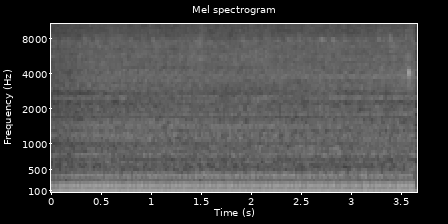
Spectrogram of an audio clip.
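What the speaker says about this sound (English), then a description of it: "Starts right up, idles well." A restored 1968 Mercedes-Benz 280SL Pagoda idles steadily up close, a loud, even engine drone with a constant low rumble and no revving throughout.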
